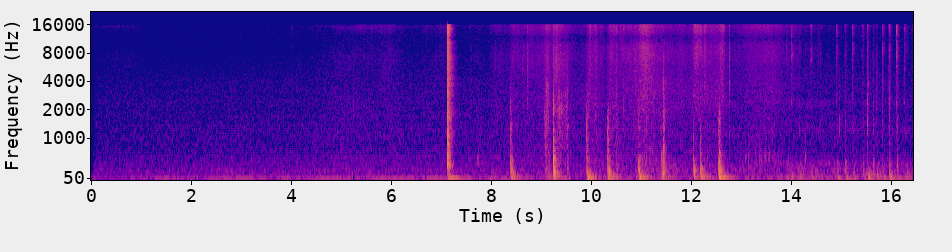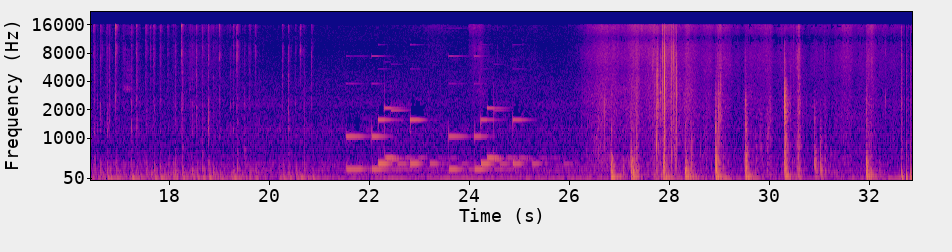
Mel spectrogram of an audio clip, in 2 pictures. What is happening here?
i switched on the light, walked to my desk with laptop, sat down, started typing, my phone rang, i took the call, walked away from the desk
